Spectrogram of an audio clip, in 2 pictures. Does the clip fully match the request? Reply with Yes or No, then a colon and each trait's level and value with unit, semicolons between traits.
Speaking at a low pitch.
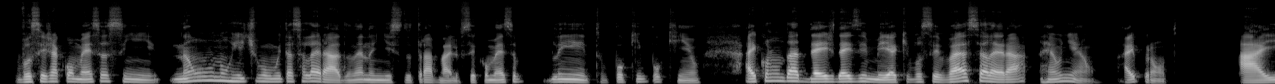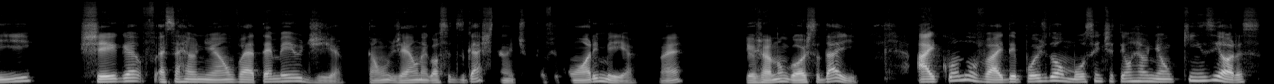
Yes: low, 120 Hz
